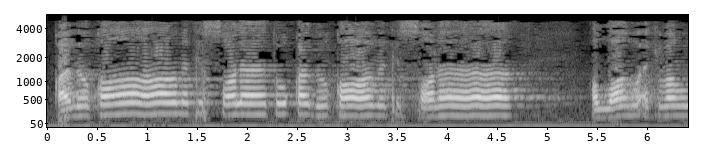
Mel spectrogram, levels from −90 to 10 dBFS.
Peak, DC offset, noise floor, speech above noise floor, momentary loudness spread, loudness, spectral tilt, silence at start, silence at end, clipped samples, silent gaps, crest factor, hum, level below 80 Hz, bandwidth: 0 dBFS; 0.7%; -38 dBFS; 27 dB; 11 LU; -12 LUFS; -6.5 dB/octave; 0.1 s; 0 s; under 0.1%; none; 12 dB; none; -52 dBFS; 5 kHz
